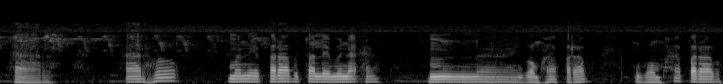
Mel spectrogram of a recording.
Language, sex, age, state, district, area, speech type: Santali, male, 60+, Jharkhand, Seraikela Kharsawan, rural, spontaneous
